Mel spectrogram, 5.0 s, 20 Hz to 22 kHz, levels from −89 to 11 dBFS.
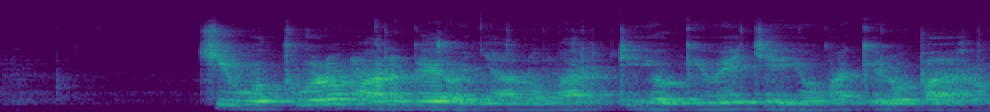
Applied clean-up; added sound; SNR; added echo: none; none; none; reverberation time 0.6 s.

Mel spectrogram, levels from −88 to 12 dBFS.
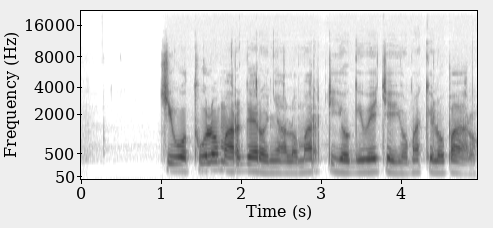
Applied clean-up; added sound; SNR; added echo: none; none; none; none.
